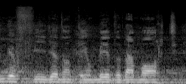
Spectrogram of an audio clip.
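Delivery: soft and low, unhurried and serene; very calm. Retold or imitated. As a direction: say it gently to the robber, without fear. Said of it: "me olhou muito calmo". (calmo e sereno, baixinho)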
